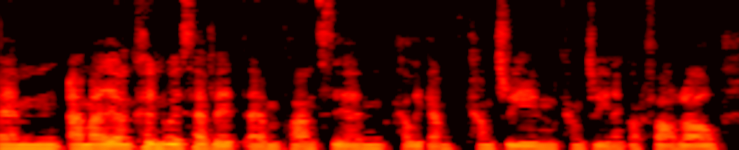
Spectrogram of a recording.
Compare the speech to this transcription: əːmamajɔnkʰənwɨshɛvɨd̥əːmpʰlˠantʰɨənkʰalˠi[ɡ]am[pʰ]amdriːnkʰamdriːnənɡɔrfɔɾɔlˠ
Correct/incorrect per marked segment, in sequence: correct, incorrect: kʰ

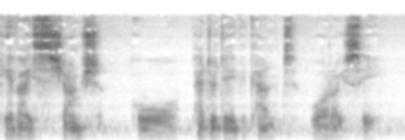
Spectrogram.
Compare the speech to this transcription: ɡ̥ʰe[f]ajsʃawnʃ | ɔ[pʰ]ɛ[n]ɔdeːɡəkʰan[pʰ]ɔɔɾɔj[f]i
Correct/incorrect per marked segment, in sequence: incorrect: v, correct, incorrect: d, incorrect: tʰ, incorrect: s

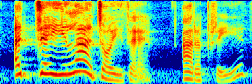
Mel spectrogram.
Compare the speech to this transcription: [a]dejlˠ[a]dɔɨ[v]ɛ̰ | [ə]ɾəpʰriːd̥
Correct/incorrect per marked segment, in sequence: incorrect: ə, correct, incorrect: ð, incorrect: a

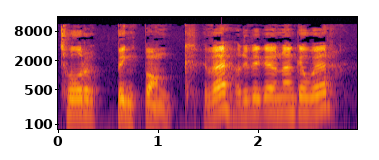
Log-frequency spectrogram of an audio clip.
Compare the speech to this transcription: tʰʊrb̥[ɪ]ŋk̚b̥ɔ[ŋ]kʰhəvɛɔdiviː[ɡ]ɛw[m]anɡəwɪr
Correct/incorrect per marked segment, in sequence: correct, correct, correct, incorrect: n

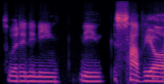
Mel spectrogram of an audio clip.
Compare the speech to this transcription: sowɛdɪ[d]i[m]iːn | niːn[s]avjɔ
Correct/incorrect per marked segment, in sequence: incorrect: n, incorrect: n, correct

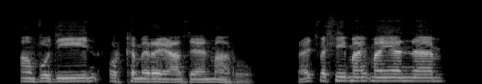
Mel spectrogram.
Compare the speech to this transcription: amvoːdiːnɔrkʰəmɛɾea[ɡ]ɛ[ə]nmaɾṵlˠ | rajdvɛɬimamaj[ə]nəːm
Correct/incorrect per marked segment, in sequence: incorrect: d, correct, correct

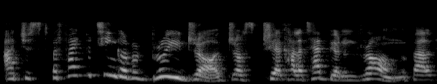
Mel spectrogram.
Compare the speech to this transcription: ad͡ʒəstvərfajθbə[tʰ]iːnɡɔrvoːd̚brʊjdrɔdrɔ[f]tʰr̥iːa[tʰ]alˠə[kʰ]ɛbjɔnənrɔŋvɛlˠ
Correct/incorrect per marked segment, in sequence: correct, incorrect: s, incorrect: kʰ, incorrect: tʰ

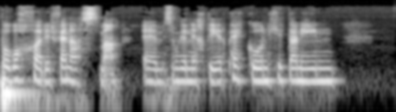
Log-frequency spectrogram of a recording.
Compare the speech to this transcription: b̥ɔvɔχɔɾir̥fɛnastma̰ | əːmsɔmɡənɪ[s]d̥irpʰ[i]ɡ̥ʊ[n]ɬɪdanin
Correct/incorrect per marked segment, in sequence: incorrect: χ, incorrect: ɛ, correct

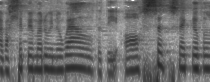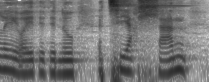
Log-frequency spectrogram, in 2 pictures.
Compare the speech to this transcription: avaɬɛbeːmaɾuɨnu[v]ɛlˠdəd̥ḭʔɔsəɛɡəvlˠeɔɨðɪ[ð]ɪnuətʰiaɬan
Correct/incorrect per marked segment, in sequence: incorrect: w, correct

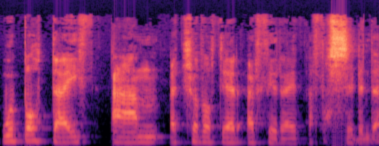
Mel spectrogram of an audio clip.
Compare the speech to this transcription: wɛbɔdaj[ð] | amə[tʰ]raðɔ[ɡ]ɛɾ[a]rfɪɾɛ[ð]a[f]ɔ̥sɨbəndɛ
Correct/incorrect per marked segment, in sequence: incorrect: θ, correct, incorrect: d, correct, correct, correct

